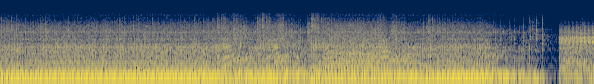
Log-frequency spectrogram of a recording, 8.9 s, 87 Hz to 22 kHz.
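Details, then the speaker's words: 1974 Dodge D100, 383 big-block with solid lifters and new headers, on a cold-morning start after advancing the timing: a deep, lumpy, steady idle with no ticks or knocks, running clean though the idle needs raising. "turn your idle up a little bit huh yeah sounds pretty good though sounds good do it huh yeah no funny noises"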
